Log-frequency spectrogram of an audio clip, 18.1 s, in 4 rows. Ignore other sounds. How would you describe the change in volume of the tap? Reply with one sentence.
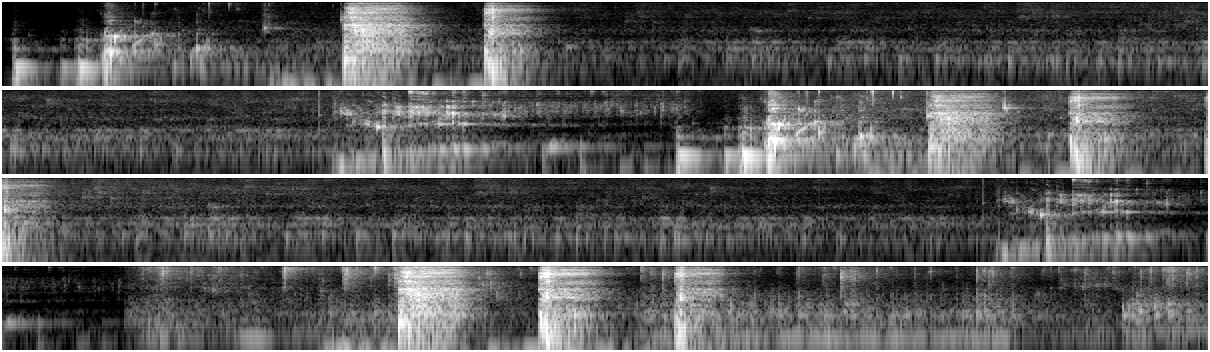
The loudness of the tap goes up, then down.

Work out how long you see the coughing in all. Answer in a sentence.
The coughing can be heard for 4 seconds in total.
